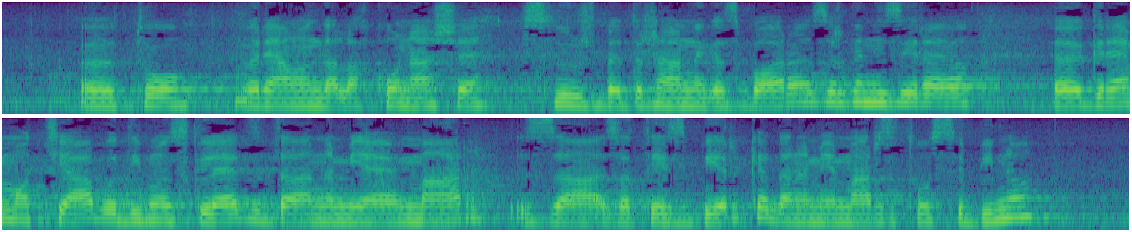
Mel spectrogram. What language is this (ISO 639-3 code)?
slv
